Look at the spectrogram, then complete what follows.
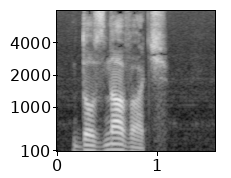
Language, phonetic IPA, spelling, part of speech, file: Polish, [dɔˈznavat͡ɕ], doznawać, verb, Pl-doznawać.ogg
